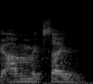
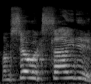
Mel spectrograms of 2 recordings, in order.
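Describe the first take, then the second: First: It is said flatly, with little enthusiasm. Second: It is said with lively enthusiasm.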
